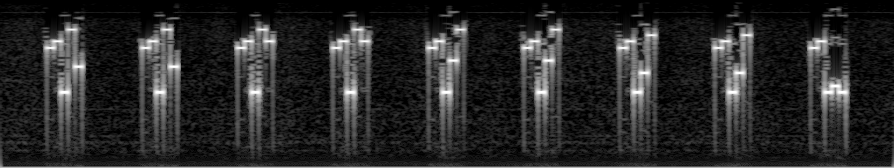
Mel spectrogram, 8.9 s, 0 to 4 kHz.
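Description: Five-tone selective call (ZVEI), heard as quick runs of five tones, tones of about 70 ms. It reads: 89115 89115 89119 89119 89166 89166 89140 89140 89121
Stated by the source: ZVEI five-tone selective call received on an SDR.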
